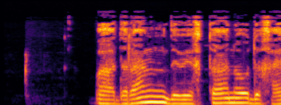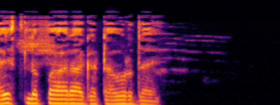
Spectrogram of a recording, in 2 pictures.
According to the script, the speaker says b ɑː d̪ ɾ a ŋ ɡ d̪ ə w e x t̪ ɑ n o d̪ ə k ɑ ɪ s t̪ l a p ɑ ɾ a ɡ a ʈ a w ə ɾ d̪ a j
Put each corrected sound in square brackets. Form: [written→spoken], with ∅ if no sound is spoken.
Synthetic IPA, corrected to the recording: b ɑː d̪ ɾ a ŋ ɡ d̪ ə w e x t̪ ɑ n o d̪ ə [k→x] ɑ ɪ s t̪ l a p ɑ ɾ a ɡ a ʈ a w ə ɾ d̪ a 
